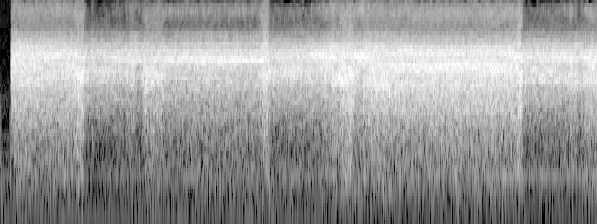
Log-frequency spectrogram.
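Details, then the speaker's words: Heat exchanger with the rubber focusing probe on the Ultraprobe at individual tubes. Strong steady hiss, louder than the neighbouring tubes; leaking heat exchanger tube. "Once the general area of the leak has been found, insert the rubber focusing probe and compare the sounds to neighboring tubes. A leaking tube will produce a louder sound."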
